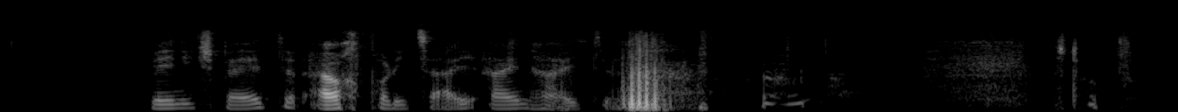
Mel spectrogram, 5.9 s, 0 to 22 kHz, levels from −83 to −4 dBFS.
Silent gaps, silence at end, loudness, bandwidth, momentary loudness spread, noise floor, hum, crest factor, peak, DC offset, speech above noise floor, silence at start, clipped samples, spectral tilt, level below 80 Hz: none; 0.25 s; -43 LUFS; 8.8 kHz; 24 LU; under -90 dBFS; none; 30 dB; -16 dBFS; under 0.1%; over 48 dB; 0.75 s; under 0.1%; -5 dB/octave; -76 dBFS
